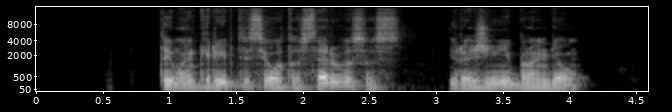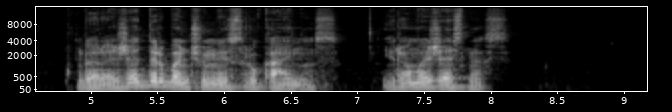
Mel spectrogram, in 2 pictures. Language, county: Lithuanian, Kaunas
